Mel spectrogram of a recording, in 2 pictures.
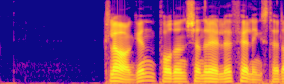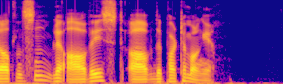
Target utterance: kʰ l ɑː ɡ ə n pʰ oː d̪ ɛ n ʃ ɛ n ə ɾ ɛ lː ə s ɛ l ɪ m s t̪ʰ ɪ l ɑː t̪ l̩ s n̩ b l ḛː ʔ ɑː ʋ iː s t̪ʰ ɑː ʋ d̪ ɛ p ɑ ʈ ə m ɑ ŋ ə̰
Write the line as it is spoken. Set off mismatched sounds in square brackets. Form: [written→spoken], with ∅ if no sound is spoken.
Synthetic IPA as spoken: kʰ l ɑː ɡ ə n pʰ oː d̪ ɛ n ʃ ɛ n ə ɾ ɛ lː ə [s→f] ɛ l ɪ [m→ŋ] s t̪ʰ ɪ l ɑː t̪ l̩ s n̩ b l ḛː ʔ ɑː ʋ iː s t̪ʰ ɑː ʋ d̪ ɛ p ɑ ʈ ə m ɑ ŋ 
